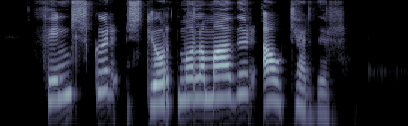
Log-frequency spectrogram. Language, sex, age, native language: Icelandic, female, 30-39, Icelandic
